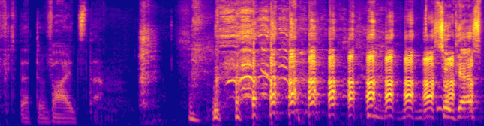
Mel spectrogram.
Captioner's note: everyone laughs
